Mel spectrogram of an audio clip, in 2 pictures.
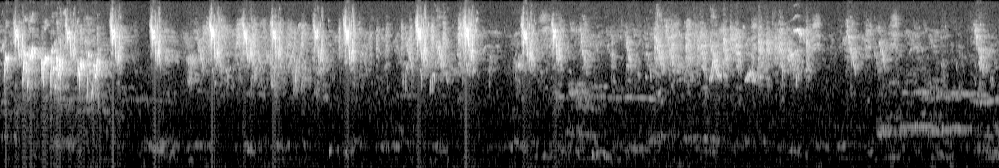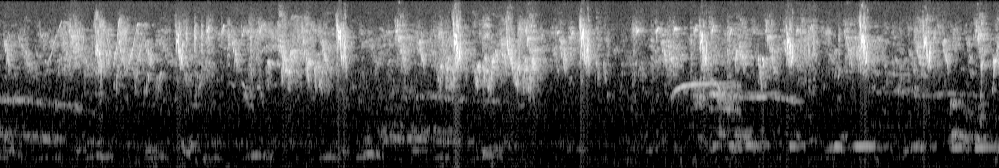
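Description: Birds chirping faintly: a continuous run of quick, high chirps with a few short whistled notes mixed in.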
